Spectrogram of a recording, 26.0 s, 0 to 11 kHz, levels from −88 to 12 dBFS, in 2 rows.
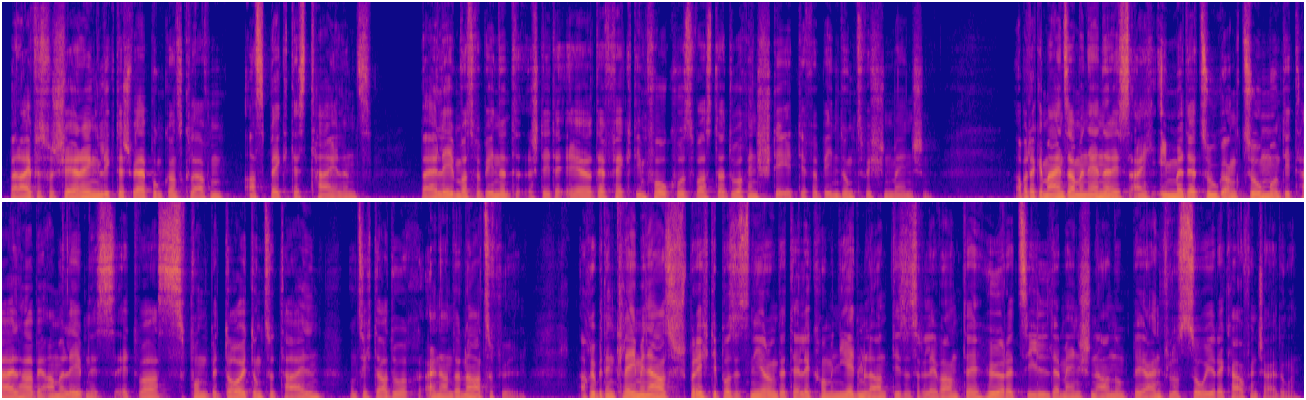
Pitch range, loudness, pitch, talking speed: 95-115 Hz, -28 LUFS, 100 Hz, 190 wpm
